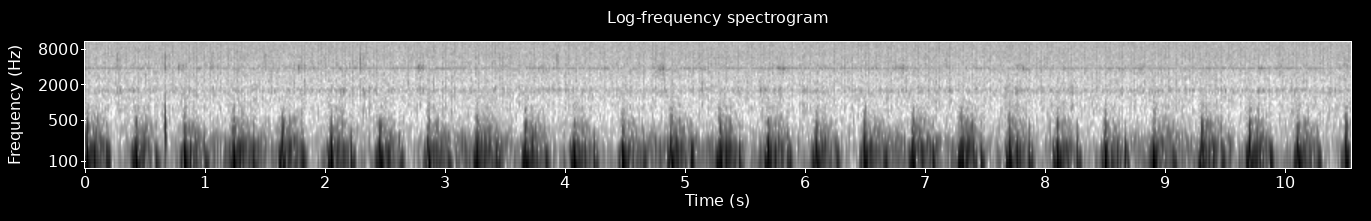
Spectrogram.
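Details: Arrhythmia induced by gradually increasing compression on the heart: rapid heartbeat near 150 a minute with some irregular spacing and a faint hum.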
